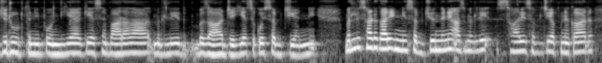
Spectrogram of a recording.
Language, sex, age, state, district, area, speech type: Dogri, female, 30-45, Jammu and Kashmir, Samba, rural, spontaneous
